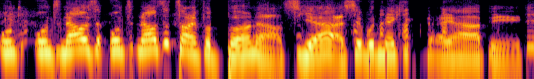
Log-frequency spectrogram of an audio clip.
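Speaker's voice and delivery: a bad German accent for the car. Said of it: "I'm doing a bad German accent".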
